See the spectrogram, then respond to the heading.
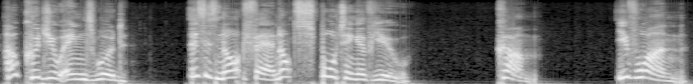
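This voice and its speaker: A man voicing a headstrong young lady, high and strained. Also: very animated, slow pace, a bit bright, dry recording, clean studio sound, exaggerated voice. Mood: desperate pleading. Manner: high, strained, pleading and scolding. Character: fiery young Regency lady, headstrong and distraught.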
